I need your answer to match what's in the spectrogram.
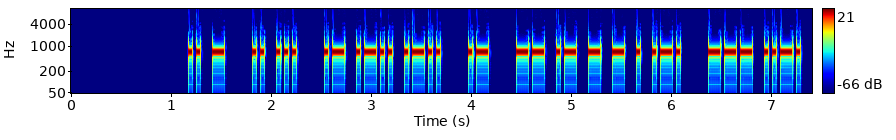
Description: Morse code, heard as a keyed tone, about 30 wpm, 700 Hz. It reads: IT IS ALL A MATTER OF
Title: Sentences from Top 1300 Words 30wpm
